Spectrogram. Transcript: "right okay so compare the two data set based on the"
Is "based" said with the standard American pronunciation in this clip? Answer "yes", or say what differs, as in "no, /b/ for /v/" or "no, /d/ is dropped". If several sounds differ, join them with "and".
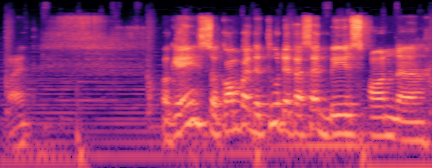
no, /t/ is dropped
